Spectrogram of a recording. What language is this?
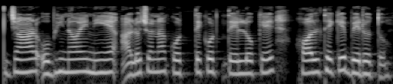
Bangla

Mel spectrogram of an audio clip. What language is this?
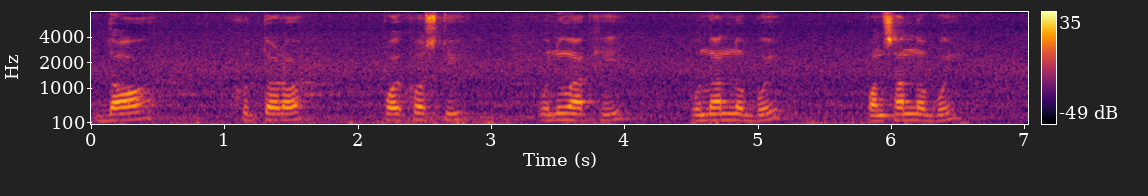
Assamese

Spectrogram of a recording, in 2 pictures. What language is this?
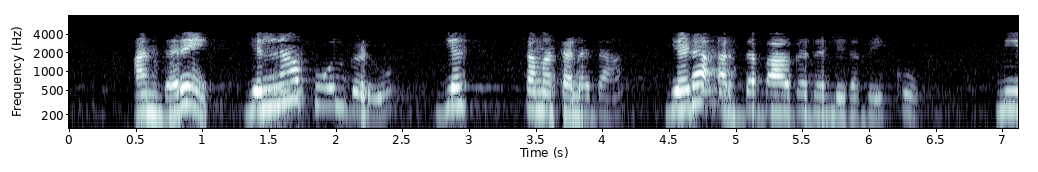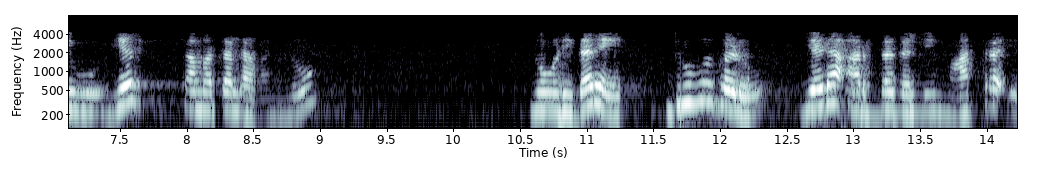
Kannada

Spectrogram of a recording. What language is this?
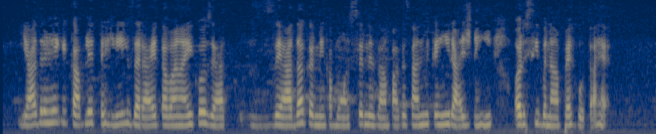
Urdu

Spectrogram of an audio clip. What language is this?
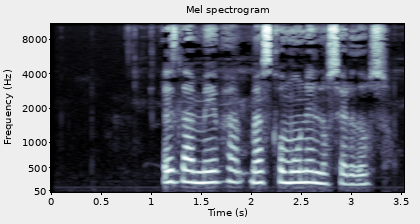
Spanish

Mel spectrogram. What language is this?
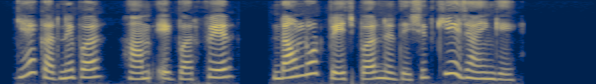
Hindi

